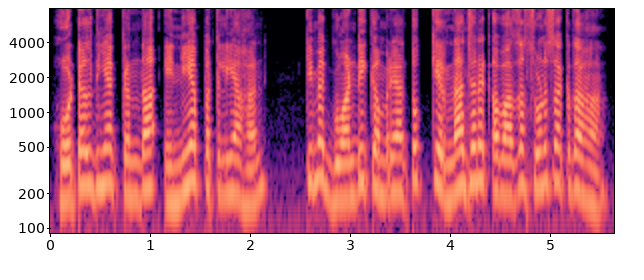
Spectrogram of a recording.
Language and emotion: Punjabi, disgusted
